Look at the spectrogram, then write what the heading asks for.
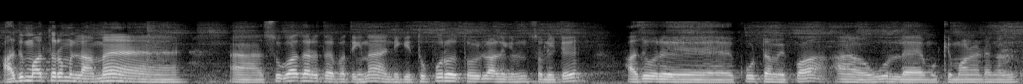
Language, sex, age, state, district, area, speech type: Tamil, male, 30-45, Tamil Nadu, Kallakurichi, rural, spontaneous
